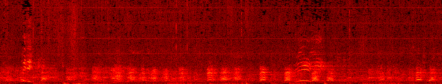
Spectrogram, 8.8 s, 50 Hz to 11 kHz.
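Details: During protection work at the 2015 NIAK trial, the dog Ivar vom Falorie gives a run of short, regular barks, nearly continuous, mixed with loud talking and occasional rising whistle-like tones.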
